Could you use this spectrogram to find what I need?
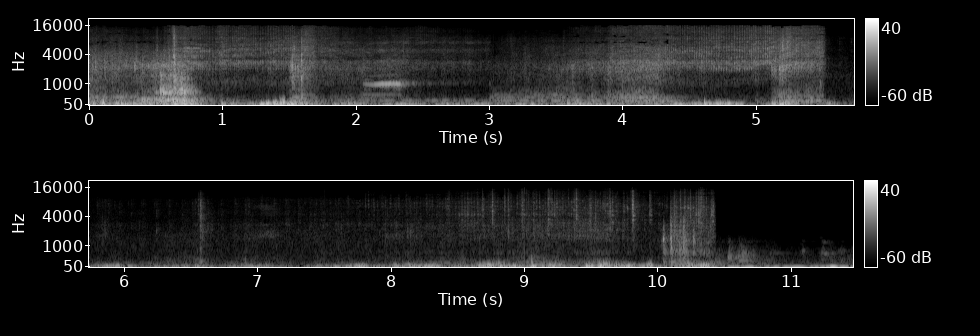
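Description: A bicycle lands with a thump after a jump.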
